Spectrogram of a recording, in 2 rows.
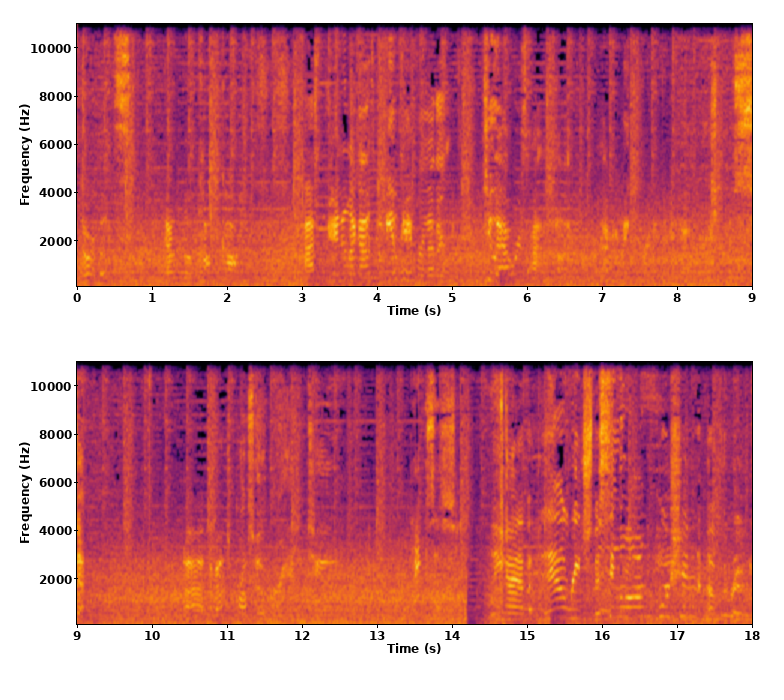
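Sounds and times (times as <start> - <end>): car road noise and engine hum: 0.0 - 18.0
music playing: 0.0 - 18.0
woman singing along: 14.5 - 18.0.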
